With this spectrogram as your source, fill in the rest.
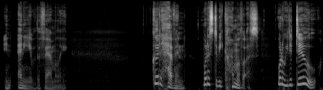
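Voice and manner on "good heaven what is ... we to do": rising, anguished wail of despair; bitter lament. A narrator's reading. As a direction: cry out in bitter woe, climbing higher. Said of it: "in the bitterness of woe".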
